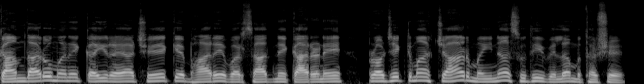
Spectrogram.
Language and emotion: Gujarati, sad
